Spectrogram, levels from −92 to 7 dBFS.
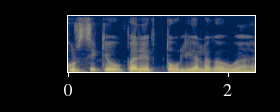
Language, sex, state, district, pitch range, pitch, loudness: Hindi, female, Jharkhand, Deoghar, 185-200 Hz, 190 Hz, -17 LUFS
